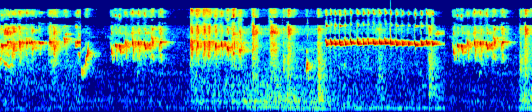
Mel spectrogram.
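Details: Cililin song used as a training tutor for young birds, for play in the morning and midday; high, thin chirps and fast trills in bursts, with long buzzy, wavering notes near the top of the range and short gaps between phrases.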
